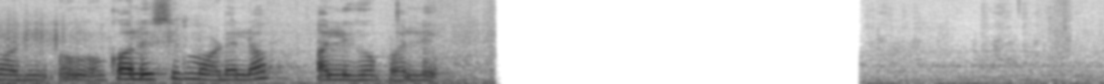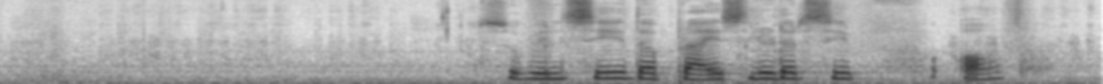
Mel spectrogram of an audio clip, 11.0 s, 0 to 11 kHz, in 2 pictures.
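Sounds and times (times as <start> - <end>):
low electrical hum: 0.0 - 2.5, 4.4 - 11.0
marker scratching on paper: 4.4 - 11.0.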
